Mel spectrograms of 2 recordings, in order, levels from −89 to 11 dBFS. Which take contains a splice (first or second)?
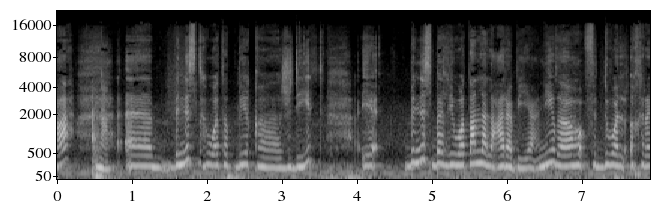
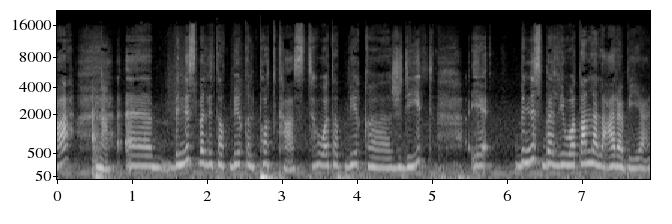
first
